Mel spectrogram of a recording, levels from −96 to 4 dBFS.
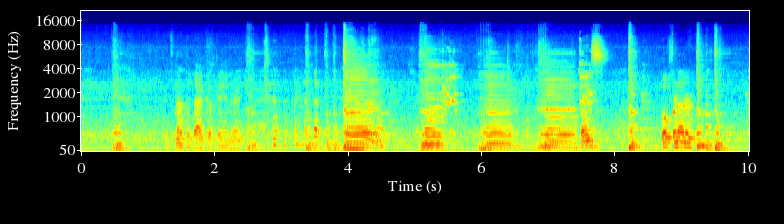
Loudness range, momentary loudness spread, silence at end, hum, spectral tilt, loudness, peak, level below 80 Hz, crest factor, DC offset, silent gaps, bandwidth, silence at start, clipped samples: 6 LU; 15 LU; 0 s; none; -6 dB/octave; -21 LUFS; -4 dBFS; -42 dBFS; 18 dB; under 0.1%; none; 15 kHz; 0 s; under 0.1%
